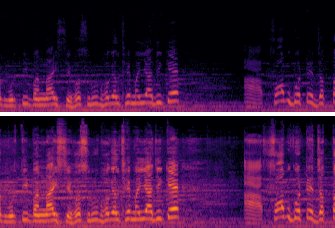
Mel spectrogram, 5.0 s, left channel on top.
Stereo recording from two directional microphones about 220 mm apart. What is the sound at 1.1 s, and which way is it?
Speech, 30° right (ahead or behind).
